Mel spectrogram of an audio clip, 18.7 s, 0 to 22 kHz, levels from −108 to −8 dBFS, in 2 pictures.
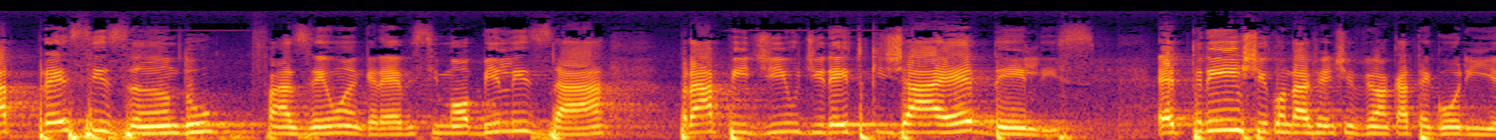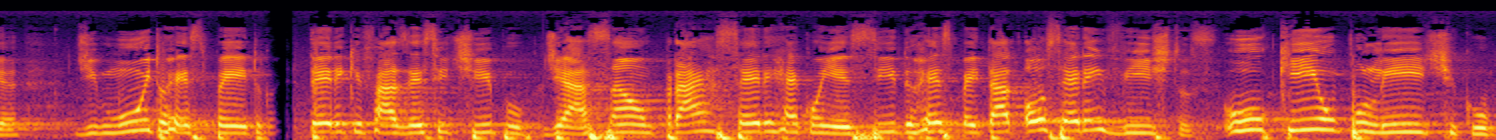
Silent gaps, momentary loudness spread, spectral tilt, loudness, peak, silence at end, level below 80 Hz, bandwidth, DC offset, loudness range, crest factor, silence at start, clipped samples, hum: none; 8 LU; -6 dB/octave; -14 LUFS; -2 dBFS; 0 s; -24 dBFS; 11 kHz; under 0.1%; 3 LU; 12 dB; 0 s; under 0.1%; none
